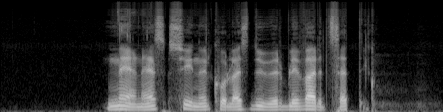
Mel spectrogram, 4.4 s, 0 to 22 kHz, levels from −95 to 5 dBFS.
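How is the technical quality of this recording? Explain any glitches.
One glitch mars the recording. At 3.74 s, a CD skip: the laser jumped to another turn of the spiral, giving a roughly ten-millisecond tick-like mute before the speech resumes from a different point.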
